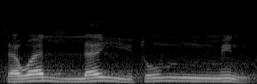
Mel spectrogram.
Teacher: توليتم من، والإدغام مثلين صغير، توليتم ميم، ميم ساكنة بعدها ميم متحركة، تغني مقدار حركتين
